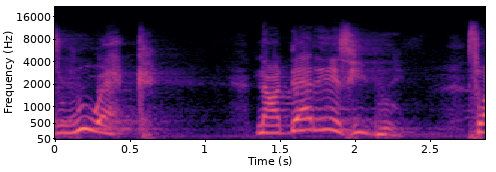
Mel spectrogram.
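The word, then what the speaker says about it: רוח: I said, honey, how to pronounce this word? He said, ruach.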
